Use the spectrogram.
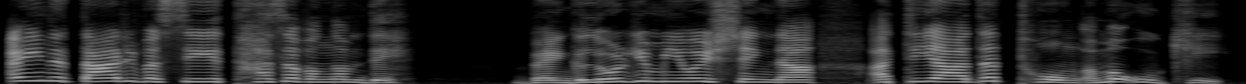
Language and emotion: Manipuri, surprised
